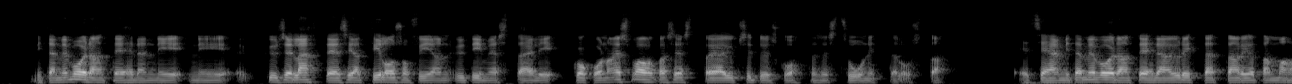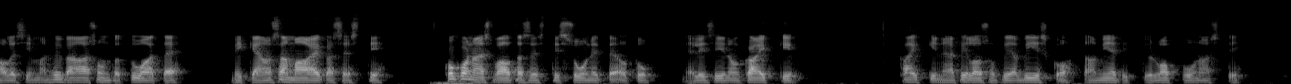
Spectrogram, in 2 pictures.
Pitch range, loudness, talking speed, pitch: 95-105 Hz, -31 LUFS, 105 wpm, 100 Hz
